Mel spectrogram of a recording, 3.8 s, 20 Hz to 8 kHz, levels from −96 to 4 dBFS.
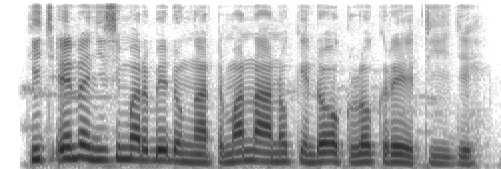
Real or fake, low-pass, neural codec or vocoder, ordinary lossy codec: real; 7.2 kHz; none; none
